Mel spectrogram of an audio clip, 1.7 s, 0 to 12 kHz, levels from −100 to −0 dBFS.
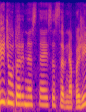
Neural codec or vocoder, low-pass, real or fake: vocoder, 44.1 kHz, 128 mel bands every 256 samples, BigVGAN v2; 10.8 kHz; fake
